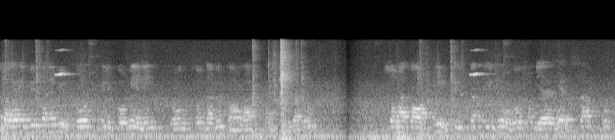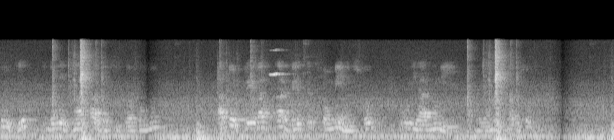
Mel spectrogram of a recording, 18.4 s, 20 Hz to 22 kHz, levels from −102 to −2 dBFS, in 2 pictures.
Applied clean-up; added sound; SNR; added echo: none; Slam; 2 dB; reverberation time 0.5 s.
